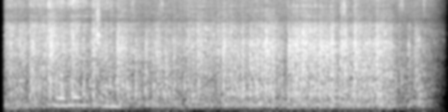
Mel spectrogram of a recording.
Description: rolling cart

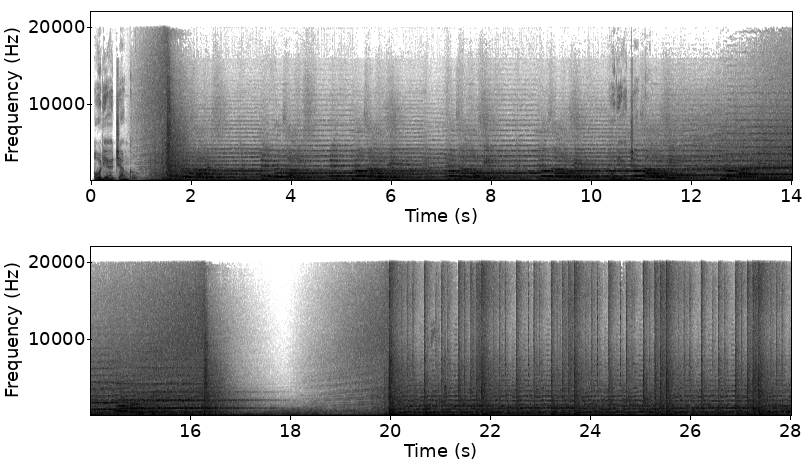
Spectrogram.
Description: cinematic epic trailer

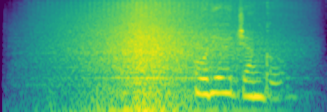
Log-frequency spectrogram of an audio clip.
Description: fly

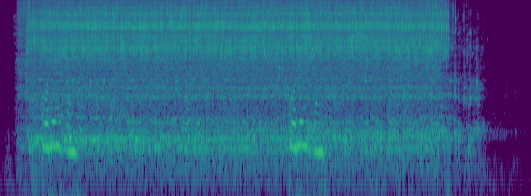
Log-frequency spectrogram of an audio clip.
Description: faucet running water

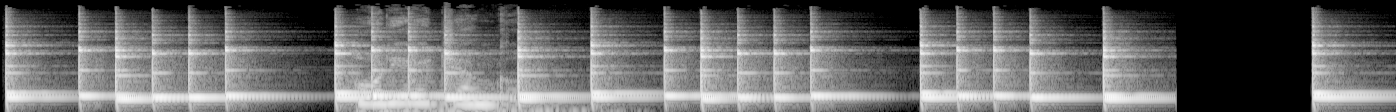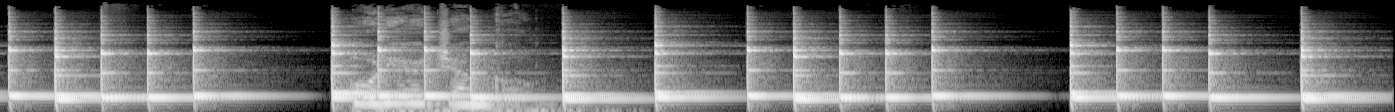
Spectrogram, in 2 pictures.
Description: marimba ringtone

